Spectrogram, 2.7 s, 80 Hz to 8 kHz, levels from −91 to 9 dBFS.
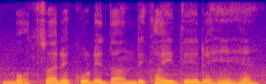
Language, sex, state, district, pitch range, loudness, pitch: Hindi, male, Uttar Pradesh, Saharanpur, 125-135 Hz, -15 LUFS, 130 Hz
